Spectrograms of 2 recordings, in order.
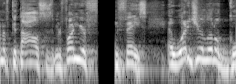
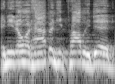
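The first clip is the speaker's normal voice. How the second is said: usual speaking voice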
